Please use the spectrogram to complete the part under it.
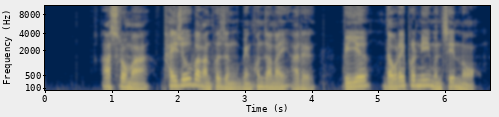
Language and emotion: Bodo, neutral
